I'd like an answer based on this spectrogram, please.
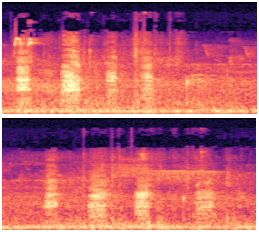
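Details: Eddie the Siberian Husky, outside in Ontario doing laps around a tree after a red squirrel, gives clustered excited yips, several short bursts close together, then a brief lull before more yelps; faint murmuring underneath.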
